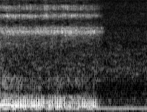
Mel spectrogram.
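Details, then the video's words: Asleep and snoring, the dog Kaya Boo gives one raspy, rumbling snore lasting about a second that fades into a steady low background hum. "Sleepy Kaya Boo Snoring"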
